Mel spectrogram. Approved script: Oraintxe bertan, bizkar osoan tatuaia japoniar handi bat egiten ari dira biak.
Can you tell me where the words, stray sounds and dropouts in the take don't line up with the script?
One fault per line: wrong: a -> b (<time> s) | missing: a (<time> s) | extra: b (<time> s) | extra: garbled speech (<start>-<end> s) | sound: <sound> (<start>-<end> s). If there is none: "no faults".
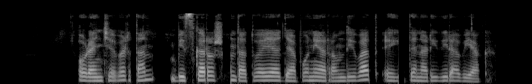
sound: dropout (2.2-2.3 s)
sound: dropout (4.0-4.0 s)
